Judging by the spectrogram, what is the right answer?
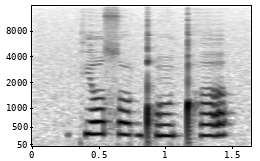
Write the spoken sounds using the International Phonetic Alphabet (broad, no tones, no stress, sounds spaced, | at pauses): kʲ ʉ sˤ u ǃʼ õ ǃʰ ɐ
